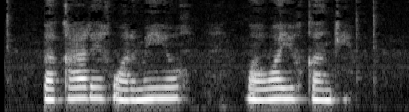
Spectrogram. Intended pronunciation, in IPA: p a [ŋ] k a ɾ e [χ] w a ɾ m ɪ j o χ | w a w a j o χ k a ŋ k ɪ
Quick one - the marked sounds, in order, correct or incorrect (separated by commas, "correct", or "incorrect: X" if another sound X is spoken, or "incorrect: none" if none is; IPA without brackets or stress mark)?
incorrect: none, correct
